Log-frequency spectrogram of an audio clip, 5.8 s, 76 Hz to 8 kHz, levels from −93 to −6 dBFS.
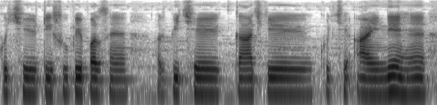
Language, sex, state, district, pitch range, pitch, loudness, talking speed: Hindi, male, Jharkhand, Ranchi, 125-130 Hz, 125 Hz, -20 LUFS, 115 wpm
